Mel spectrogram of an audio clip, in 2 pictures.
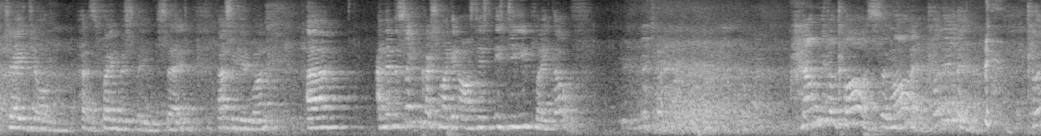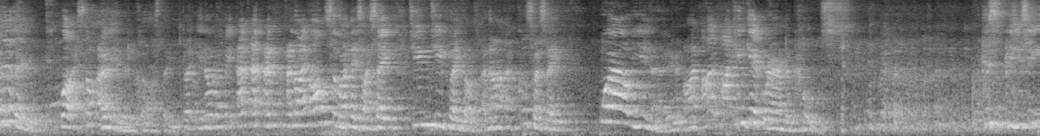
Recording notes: We apologise for the poor audio quality on this podcast, due to a technical problem.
